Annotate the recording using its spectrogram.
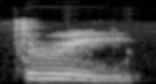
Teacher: the manner of articulation is fricative this is because there is almost a closure but just not quite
